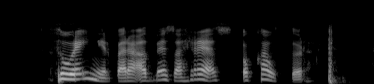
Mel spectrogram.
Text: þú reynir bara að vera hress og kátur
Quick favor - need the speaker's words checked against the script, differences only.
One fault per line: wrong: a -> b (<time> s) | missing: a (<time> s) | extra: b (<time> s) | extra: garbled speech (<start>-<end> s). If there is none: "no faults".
no faults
